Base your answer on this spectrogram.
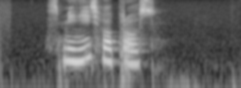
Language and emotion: Russian, neutral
